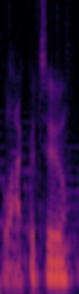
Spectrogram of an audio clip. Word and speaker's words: Lakitu: who grow up Mario, they pronounce it like Lakitu. I don't really care for the pronunciation that much, but in Japanese it's pronounced like Kitu.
